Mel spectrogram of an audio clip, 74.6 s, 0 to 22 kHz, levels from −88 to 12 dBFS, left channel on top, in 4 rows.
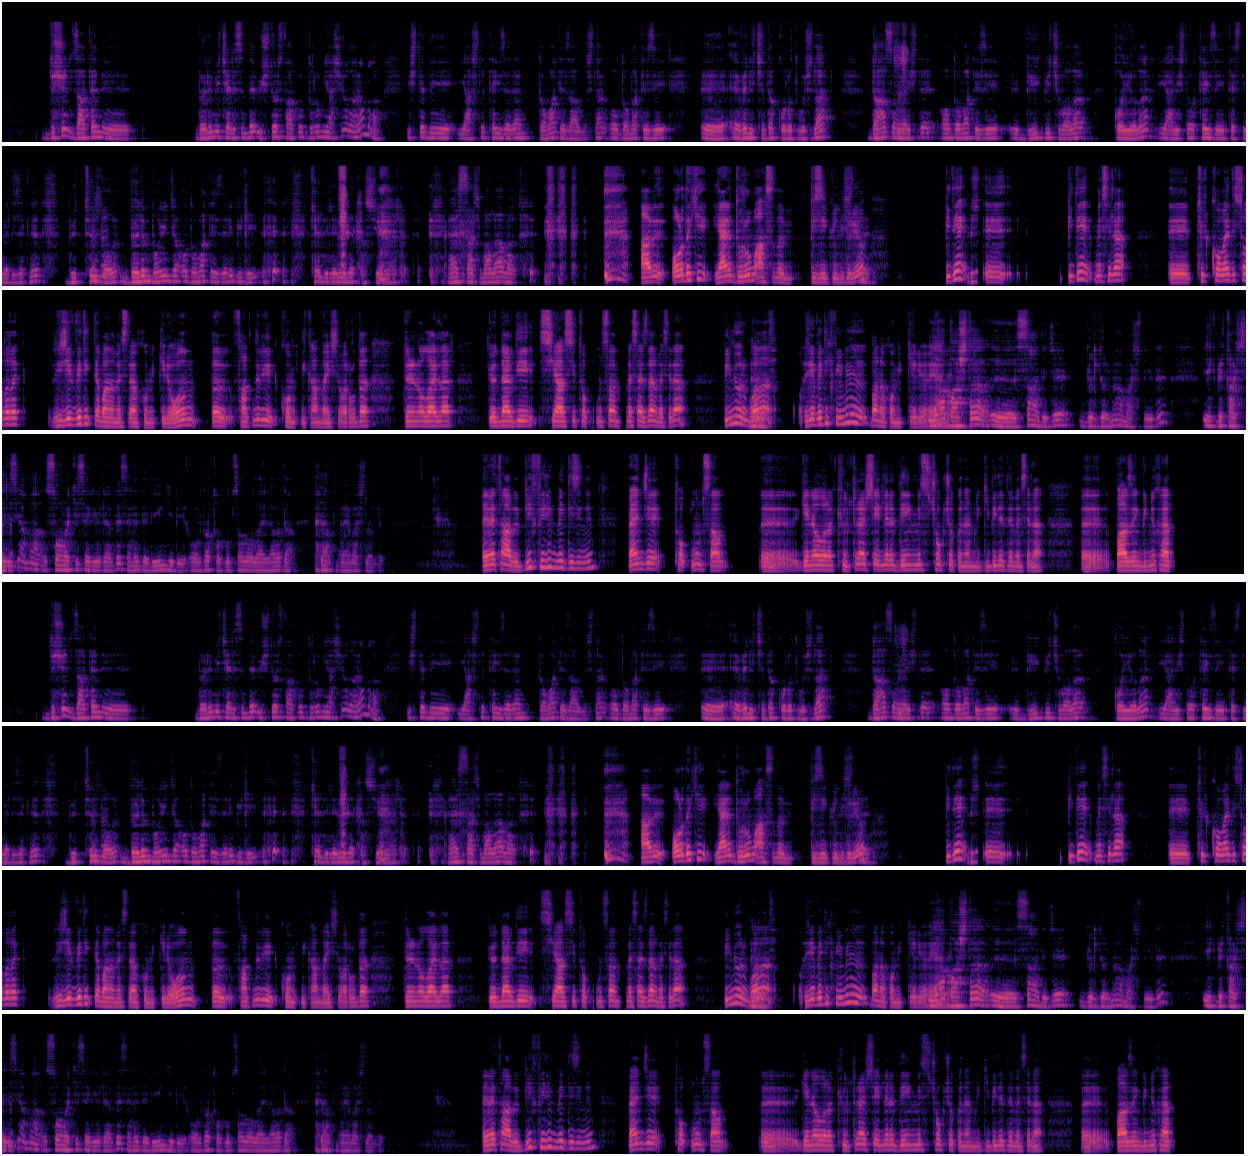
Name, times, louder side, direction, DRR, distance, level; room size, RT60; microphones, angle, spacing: voice 1, 0.6-2.0 2.9-5.7 6.1-10.2 10.5-16.3 16.7-24.7 25.1-26.7 31.2-31.8 33.2-33.3 48.5-48.9 51.2-54.9 55.3-61.7, left 1 dB, 30° left, 3.1 m, -41 dB
voice 2, 26.8-27.3 27.7-30.5 30.8-31.6 32.8-33.2 33.4-33.8 34.6-35.5 36.2-37.6 38.0-43.1 43.4-44.1 44.6-47.6 48.2-48.9 49.3-51.4 63.2-64.9 65.4-66.8 67.4-71.6 72.2-73.6, left 2 dB, 75° left, 3.1 m, -33 dB
head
